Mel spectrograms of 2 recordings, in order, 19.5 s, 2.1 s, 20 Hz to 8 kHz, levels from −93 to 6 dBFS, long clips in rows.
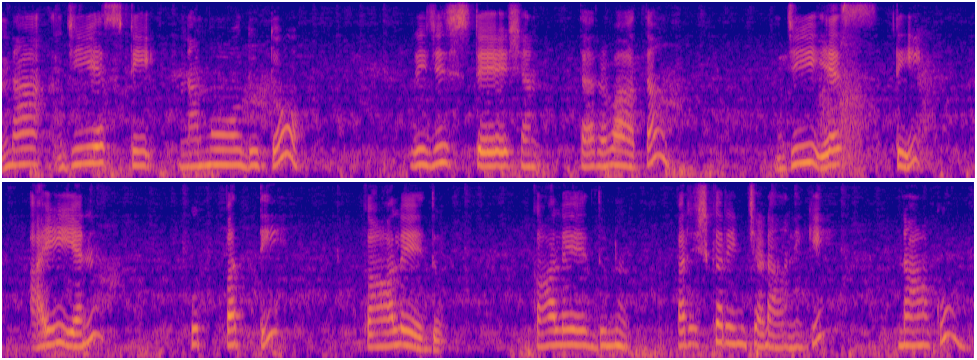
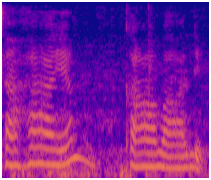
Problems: constant background noise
